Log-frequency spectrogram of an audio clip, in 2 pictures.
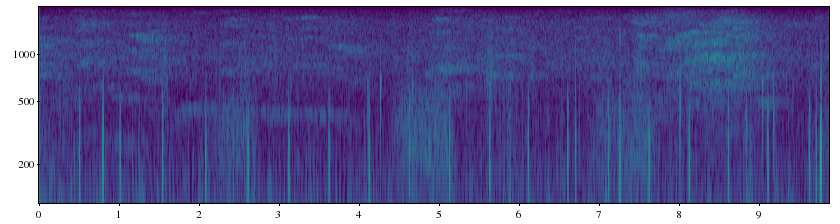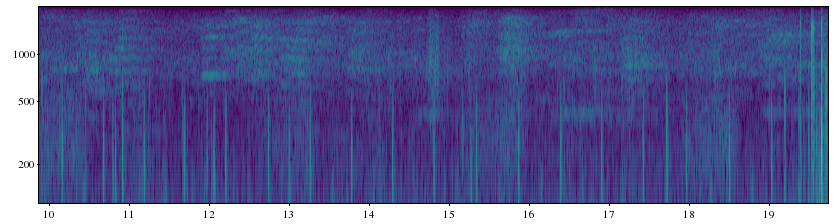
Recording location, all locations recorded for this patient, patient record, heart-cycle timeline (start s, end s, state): mitral valve (MV)
aortic valve (AV)+pulmonary valve (PV)+tricuspid valve (TV)+mitral valve (MV)
#Age: Child
#Sex: Male
#Height: 108.0 cm
#Weight: 24.7 kg
#Pregnancy status: False
#Murmur: Absent
#Murmur locations: nan
#Most audible location: nan
#Systolic murmur timing: nan
#Systolic murmur shape: nan
#Systolic murmur grading: nan
#Systolic murmur pitch: nan
#Systolic murmur quality: nan
#Diastolic murmur timing: nan
#Diastolic murmur shape: nan
#Diastolic murmur grading: nan
#Diastolic murmur pitch: nan
#Diastolic murmur quality: nan
#Outcome: Normal
#Campaign: 2015 screening campaign
0.00	11.02	unannotated
11.02	11.14	systole
11.14	11.26	S2
11.26	11.42	diastole
11.42	11.50	S1
11.50	11.66	systole
11.66	11.78	S2
11.78	11.94	diastole
11.94	12.09	S1
12.09	12.16	systole
12.16	12.30	S2
12.30	12.45	diastole
12.45	12.56	S1
12.56	12.72	systole
12.72	12.82	S2
12.82	12.96	diastole
12.96	13.10	S1
13.10	13.20	systole
13.20	13.32	S2
13.32	13.50	diastole
13.50	13.62	S1
13.62	13.72	systole
13.72	13.86	S2
13.86	13.99	diastole
13.99	14.12	S1
14.12	14.26	systole
14.26	14.38	S2
14.38	14.51	diastole
14.51	14.62	S1
14.62	14.76	systole
14.76	14.88	S2
14.88	15.08	diastole
15.08	15.20	S1
15.20	15.31	systole
15.31	15.44	S2
15.44	15.60	diastole
15.60	15.72	S1
15.72	15.82	systole
15.82	15.94	S2
15.94	16.11	diastole
16.11	16.23	S1
16.23	16.36	systole
16.36	16.50	S2
16.50	16.60	diastole
16.60	16.72	S1
16.72	16.85	systole
16.85	16.98	S2
16.98	17.14	diastole
17.14	17.26	S1
17.26	17.36	systole
17.36	17.50	S2
17.50	17.68	diastole
17.68	17.80	S1
17.80	17.92	systole
17.92	18.04	S2
18.04	18.20	diastole
18.20	18.34	S1
18.34	18.46	systole
18.46	18.58	S2
18.58	18.76	diastole
18.76	19.74	unannotated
